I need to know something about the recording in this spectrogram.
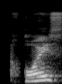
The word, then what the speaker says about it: Royce: yeah, but that's, actually, it's Brazilian Portuguese, ours are H sounds.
